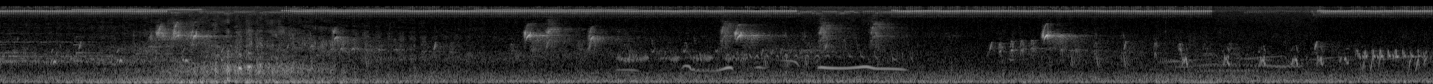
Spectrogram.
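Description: Wild birds calling: several short, sharp chirps, a couple of wavy whistled notes in the middle, and a quick run of repeated notes near the end, over a steady high hiss.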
